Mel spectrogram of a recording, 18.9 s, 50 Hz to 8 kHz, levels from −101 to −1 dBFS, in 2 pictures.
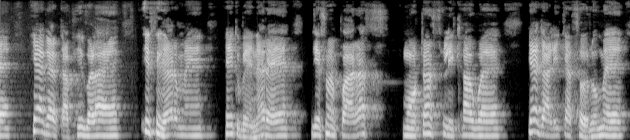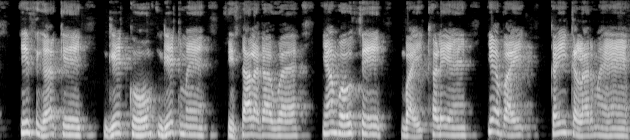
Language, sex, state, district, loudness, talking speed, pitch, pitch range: Hindi, male, Bihar, Lakhisarai, -16 LUFS, 145 wpm, 160 Hz, 150-180 Hz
